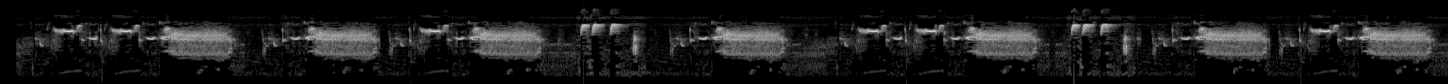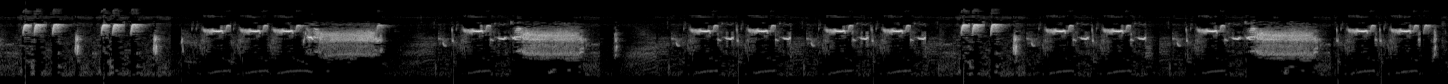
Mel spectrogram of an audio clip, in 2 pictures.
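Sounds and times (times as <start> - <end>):
irataua pequeno singing: 0.2 - 28.9.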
